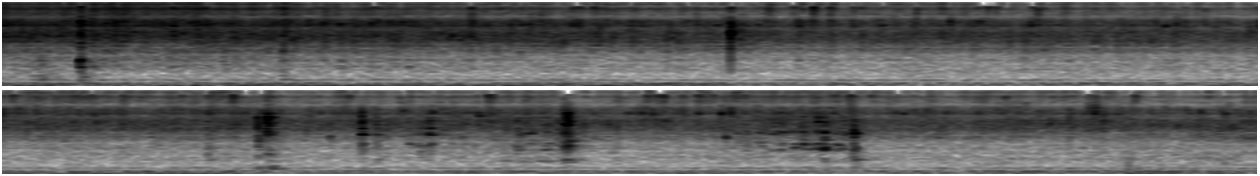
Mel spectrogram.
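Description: Cashews and other ingredients sizzle steadily in a pan over a low flame for paneer butter masala, with occasional scrapes and clicks of stirring; it holds at an even, close level throughout with no voices.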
